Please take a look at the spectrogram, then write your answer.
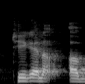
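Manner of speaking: ordinary talk, nothing marked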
